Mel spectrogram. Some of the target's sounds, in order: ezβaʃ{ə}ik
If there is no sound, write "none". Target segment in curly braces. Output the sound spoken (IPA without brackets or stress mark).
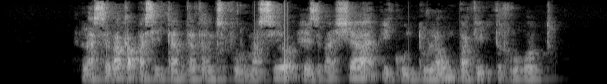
a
